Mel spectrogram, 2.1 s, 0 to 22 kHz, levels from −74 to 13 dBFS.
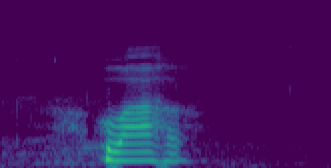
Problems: none marked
